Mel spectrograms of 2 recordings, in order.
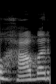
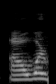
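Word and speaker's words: hour: इसको आपको हावर नहीं बोलना है। यहां पे एच को साइलेंट रखिए। आवर बोलना है।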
